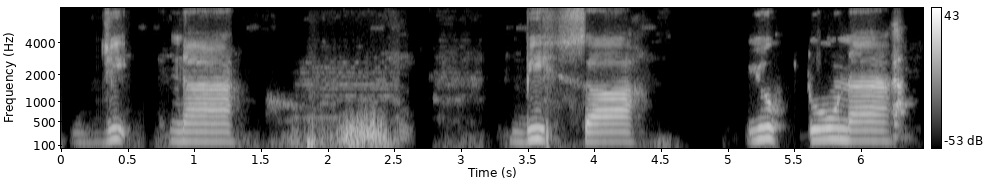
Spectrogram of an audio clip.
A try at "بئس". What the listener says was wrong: सा खींचना नहीं, देखो सीन पे जबर है, हरकत को नहीं खींचना। बिसा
